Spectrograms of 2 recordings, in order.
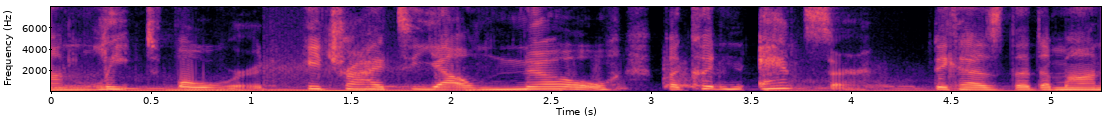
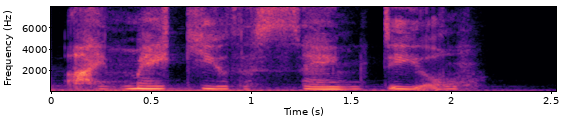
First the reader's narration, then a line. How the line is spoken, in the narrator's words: Crying and gasping, Michaela whispered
